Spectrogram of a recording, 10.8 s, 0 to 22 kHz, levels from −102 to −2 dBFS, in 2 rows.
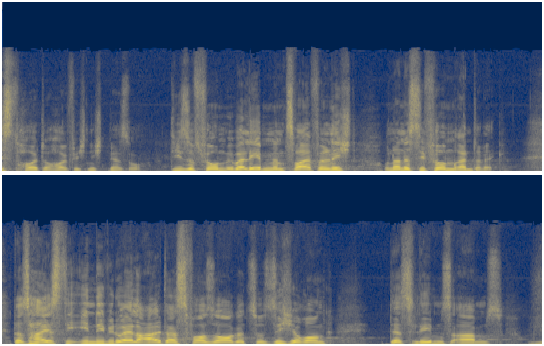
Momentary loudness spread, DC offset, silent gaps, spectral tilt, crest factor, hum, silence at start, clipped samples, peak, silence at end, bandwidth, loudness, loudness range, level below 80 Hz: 15 LU; under 0.1%; none; -4.5 dB/octave; 20 dB; none; 0 s; under 0.1%; -2 dBFS; 0 s; 16 kHz; -21 LUFS; 3 LU; -66 dBFS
